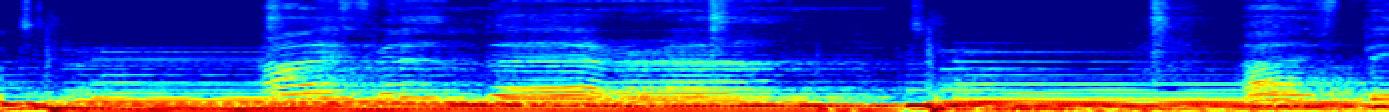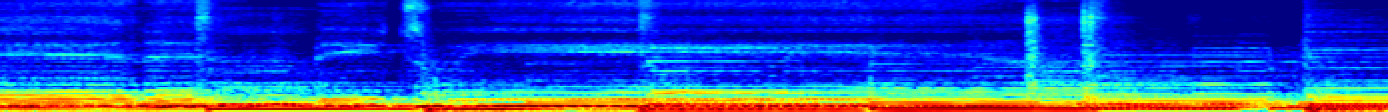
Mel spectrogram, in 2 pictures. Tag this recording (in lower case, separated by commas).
music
